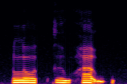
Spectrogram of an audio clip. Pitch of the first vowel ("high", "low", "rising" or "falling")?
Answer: low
